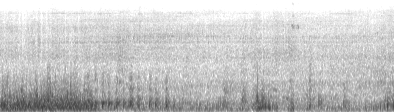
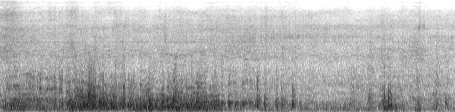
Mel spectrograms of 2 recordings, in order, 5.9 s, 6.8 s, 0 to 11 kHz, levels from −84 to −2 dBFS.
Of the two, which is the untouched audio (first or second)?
first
